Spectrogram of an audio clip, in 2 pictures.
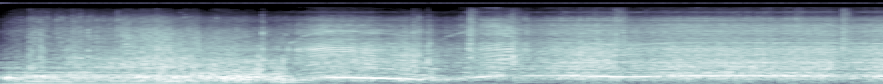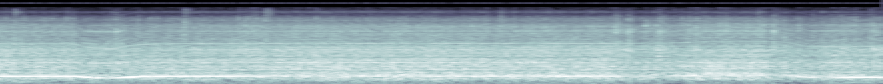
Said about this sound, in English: And the great thing about using a blender is you don't have to own a juicer.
